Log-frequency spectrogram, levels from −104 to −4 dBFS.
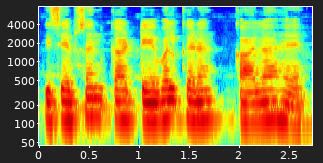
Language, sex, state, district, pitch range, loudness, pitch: Hindi, male, Jharkhand, Ranchi, 110-120 Hz, -16 LUFS, 115 Hz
